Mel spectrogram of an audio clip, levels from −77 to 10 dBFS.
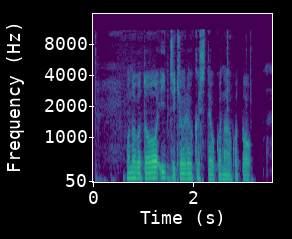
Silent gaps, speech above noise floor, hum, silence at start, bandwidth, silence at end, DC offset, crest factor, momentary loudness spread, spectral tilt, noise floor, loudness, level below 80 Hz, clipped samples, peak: none; 24 dB; none; 0.05 s; 11.5 kHz; 0.4 s; under 0.1%; 20 dB; 10 LU; -5 dB/octave; -46 dBFS; -22 LUFS; -44 dBFS; under 0.1%; -4 dBFS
